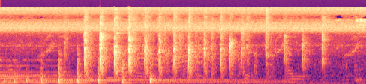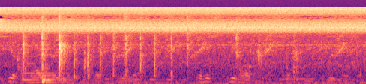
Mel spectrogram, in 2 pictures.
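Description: The last chord of a nylon-string guitar and a lap dulcimer rings out and fades over the first few seconds while a small audience claps, the scattered applause thinning out and stopping about five seconds in. Faint murmuring follows over a steady high hiss.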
